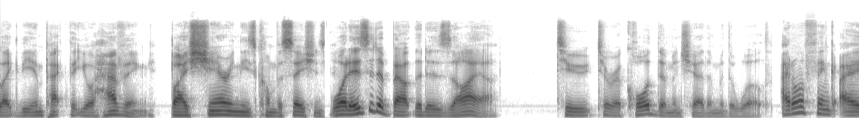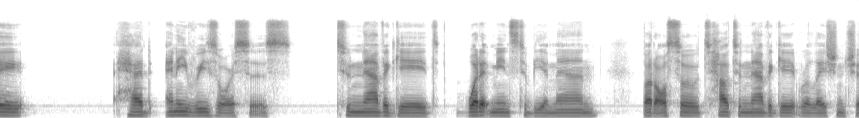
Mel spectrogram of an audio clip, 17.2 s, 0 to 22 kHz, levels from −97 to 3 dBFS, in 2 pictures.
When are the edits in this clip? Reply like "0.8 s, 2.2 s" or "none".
1.5 s, 3.2 s, 7.6 s, 13.2 s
